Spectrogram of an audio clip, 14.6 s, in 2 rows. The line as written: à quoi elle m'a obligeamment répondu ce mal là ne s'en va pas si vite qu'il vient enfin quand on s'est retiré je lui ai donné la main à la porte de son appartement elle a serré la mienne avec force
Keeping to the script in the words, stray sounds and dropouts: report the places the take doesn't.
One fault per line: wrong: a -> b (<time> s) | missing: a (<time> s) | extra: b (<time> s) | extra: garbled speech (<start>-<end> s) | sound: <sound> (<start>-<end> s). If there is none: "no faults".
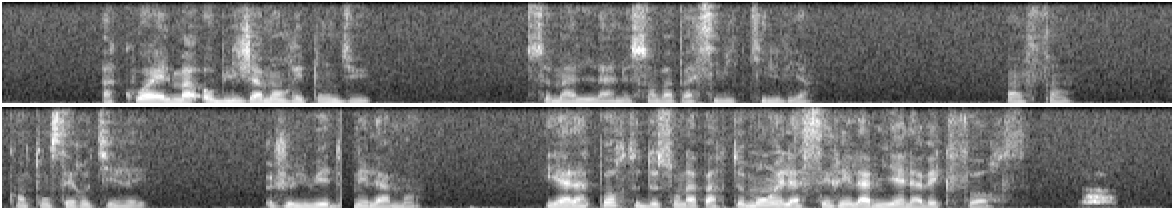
sound: dropout (9.4-9.5 s)
sound: bark (14.0-14.3 s)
